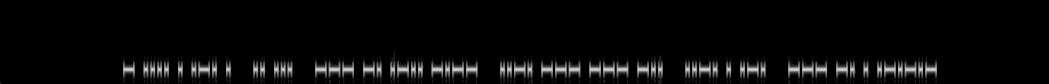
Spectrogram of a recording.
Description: Morse code, heard as a keyed tone, about 36 wpm, 700 Hz. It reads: THERE IS ONLY FOOD FER ONE.
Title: Sentences from Top 300 Words and Abbreviations 35wpm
